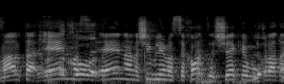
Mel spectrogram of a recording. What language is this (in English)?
Hebrew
